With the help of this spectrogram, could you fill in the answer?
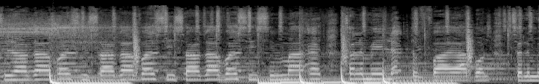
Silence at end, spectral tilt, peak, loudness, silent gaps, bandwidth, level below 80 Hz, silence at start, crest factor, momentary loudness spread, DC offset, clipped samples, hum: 0 s; -4.5 dB/octave; 0 dBFS; -13 LUFS; none; 17 kHz; -14 dBFS; 0 s; 10 dB; 5 LU; under 0.1%; under 0.1%; none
